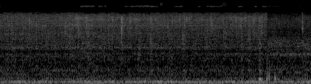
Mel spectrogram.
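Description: Egg sizzling steadily in a frying pan at breakfast, a close, continuous crackling hiss with faint pops and no speech.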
